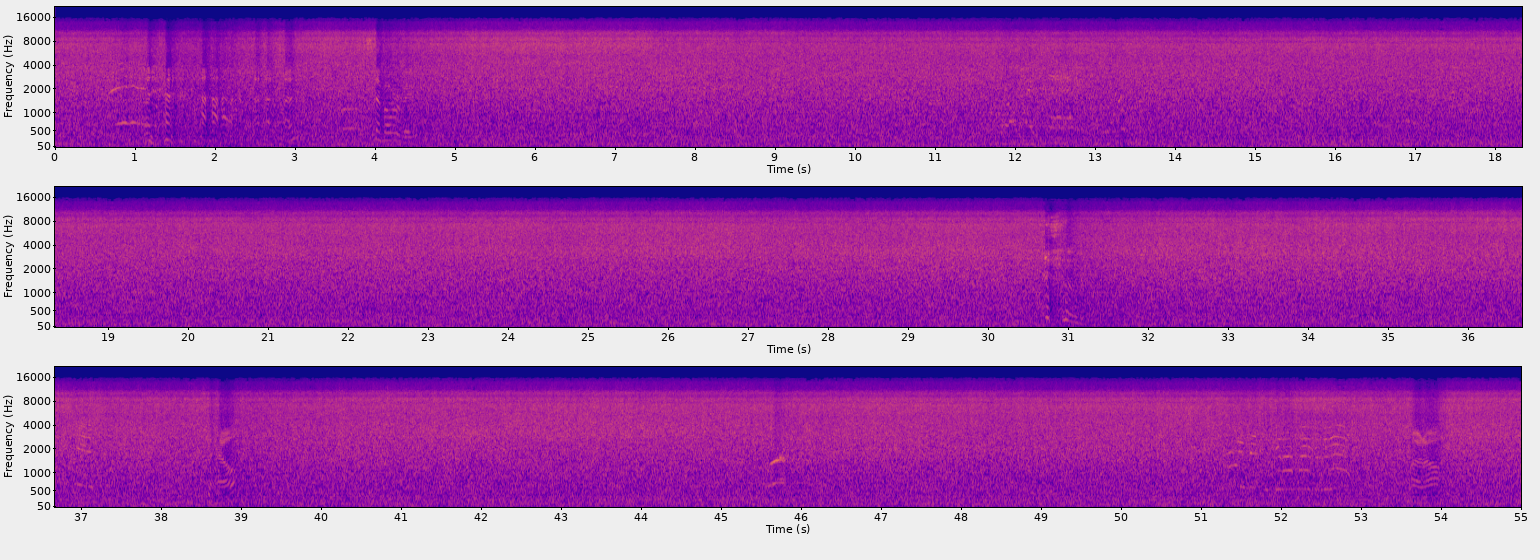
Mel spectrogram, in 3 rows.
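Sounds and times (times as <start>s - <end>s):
river rushing over boulders: 0.0s - 55.0s.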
